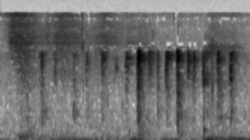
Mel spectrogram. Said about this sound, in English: Stop typing. Come on. At least mute the microphone or something. I can't have this.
